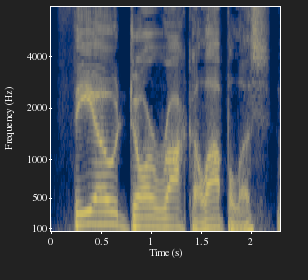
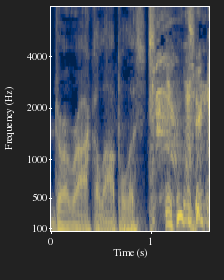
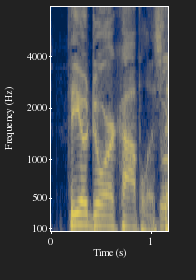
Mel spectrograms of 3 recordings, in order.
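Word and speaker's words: Theodoracopulos: Now, the journalist who penned the piece, which was published in Spectator magazine on Friday, is Takei Theodorakopoulos, not Dorakopoulos. look at this, Casey. – All right. – See if you can pronounce it. – Takei Theodorakopoulos. – Theodorakopoulos, thank you.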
